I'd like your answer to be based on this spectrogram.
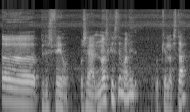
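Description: Male co-host, loose joking banter, average pitch. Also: animated, moderate pace, fairly bright tone, a little hiss or hum. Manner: joking, laughs often, acts out mock quotes. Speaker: podcast co-host. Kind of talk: casual chat.

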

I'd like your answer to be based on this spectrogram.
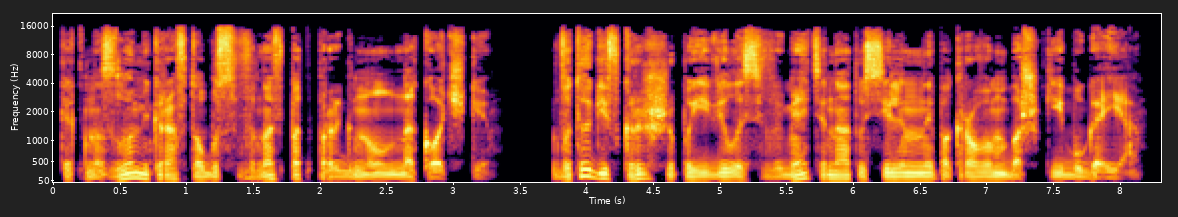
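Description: A man narrating an audiobook in a steady, matter-of-fact storytelling manner. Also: rumbling low, normal speed, no echo, clean studio sound. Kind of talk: scripted narration.

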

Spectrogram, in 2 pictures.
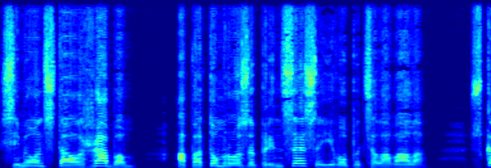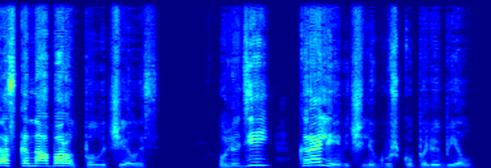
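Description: A woman voicing an excitable young female pug in a children's audiobook, high and shouting. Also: moderate pace, no echo, studio quality, lightly acted. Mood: cheerful.

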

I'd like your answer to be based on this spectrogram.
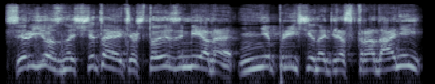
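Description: A woman voicing a heartbroken, furious man in an audiobook, shouting and wailing in long, drawn-out outbursts. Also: medium pitch, expressive. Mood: aggrieved. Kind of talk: audiobook character voice.

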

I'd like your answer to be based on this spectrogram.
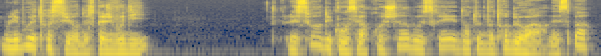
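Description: Lecteur masculin jouant une jeune fille orgueilleuse et moqueuse, timbre sombre et voilé, ton dédaigneux. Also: male voice, medium pitch, sing-song, moderate pace, dark tone, husky, voice pushed up. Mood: scornful. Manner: cutting, disdainful. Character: proud young woman, scornful and calm.

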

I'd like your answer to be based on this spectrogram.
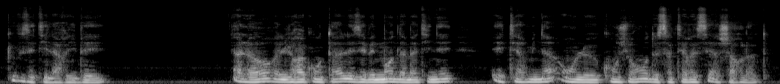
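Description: A man narrating a nineteenth-century novel as an audiobook, measured and expressive. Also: fairly low pitch, husky. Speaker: audiobook reader.

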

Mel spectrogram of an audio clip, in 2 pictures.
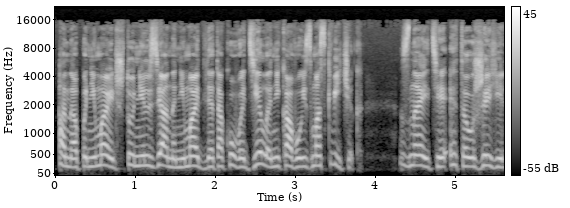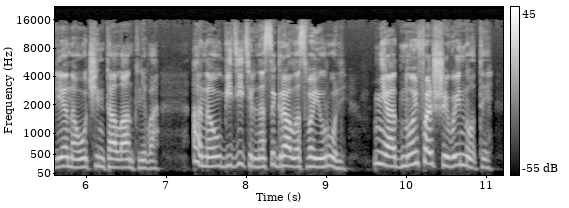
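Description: A soft-spoken, fretful older actress who hesitates and worries over every word, as a woman narrator plays her. The recording is dry and close, as in a studio audiobook. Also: medium pitch, moderate pace, dry recording, close to an everyday voice. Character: timid older actress, anxious mother-in-law.

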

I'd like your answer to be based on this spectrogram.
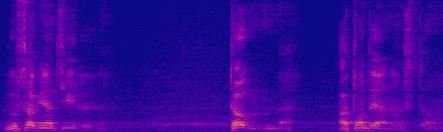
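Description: A man reading the part of an angry male company director who scolds indignantly, at a slow pace. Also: mid-range voice, lively intonation. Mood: gruff. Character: irate middle-aged male company director.

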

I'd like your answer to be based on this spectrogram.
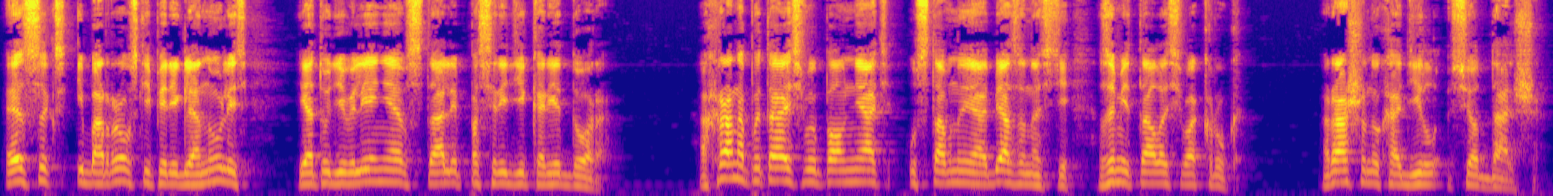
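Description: Man, audiobook narration, even storytelling, somewhat high pitch. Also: moderate pace.

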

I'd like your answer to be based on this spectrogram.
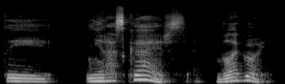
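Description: A man's voice: fairly high pitch, lively intonation, very slow, mellow, slightly rough, voice pushed up, exaggerated voice. A man voicing Alvin, an icy schemer. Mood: cold, commanding. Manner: icy, mocking, commanding. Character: cold, ruthless young male schemer.

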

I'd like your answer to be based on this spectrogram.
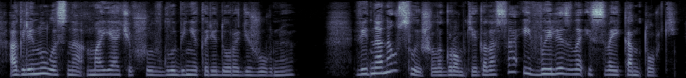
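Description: A woman reading an audiobook in expressive, measured scripted narration. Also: fairly low pitch, dry recording. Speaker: audiobook reader.

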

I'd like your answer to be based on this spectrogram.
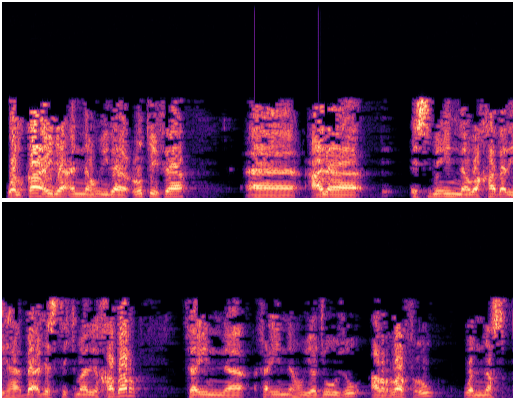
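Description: A man teaching an Islamic lesson as a sheikh. He reads phrases from a text aloud and then explains each one slowly and deliberately, putting stress on the quoted words. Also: medium pitch, fairly even intonation, breathy edge. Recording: dull lo-fi lecture recording.

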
